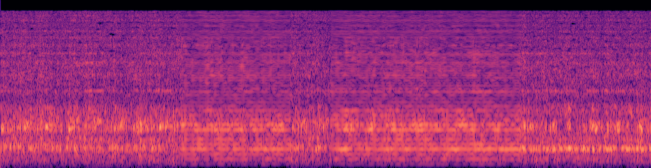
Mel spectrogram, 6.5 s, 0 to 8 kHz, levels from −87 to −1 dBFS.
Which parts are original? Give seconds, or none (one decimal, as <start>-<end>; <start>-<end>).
0.0-1.8; 2.9-3.3; 5.2-6.5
